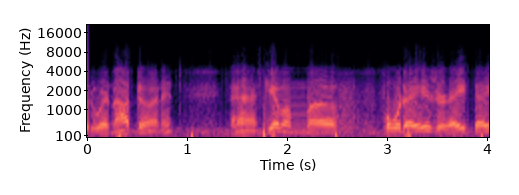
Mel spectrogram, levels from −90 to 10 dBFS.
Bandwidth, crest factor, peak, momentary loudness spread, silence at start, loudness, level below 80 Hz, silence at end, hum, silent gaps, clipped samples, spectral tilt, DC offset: 5.6 kHz; 18 dB; -4 dBFS; 13 LU; 0 s; -21 LUFS; -42 dBFS; 0 s; none; none; under 0.1%; -9 dB/octave; under 0.1%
